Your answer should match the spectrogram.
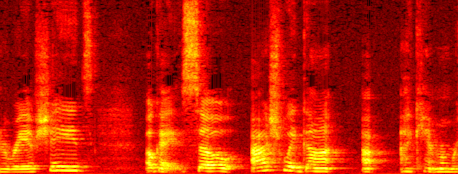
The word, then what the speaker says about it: ashwagandha: Okay, so ashwagandha, I can't remember how I was supposed to pronounce that.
